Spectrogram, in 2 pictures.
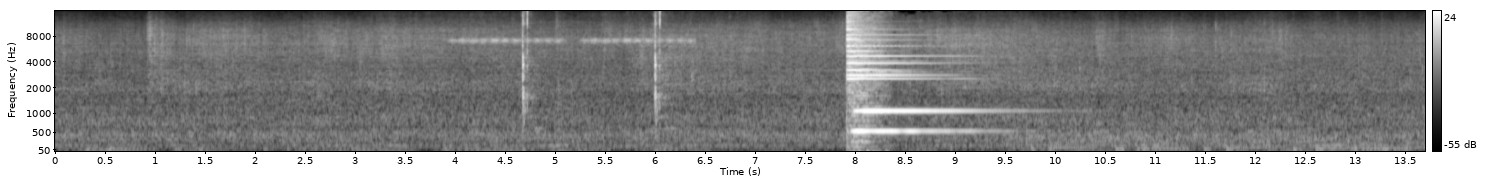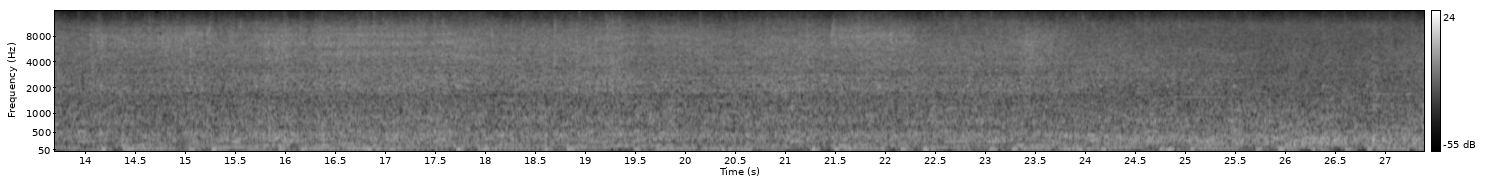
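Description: Sago-and-rice-flour rings deep-frying in hot oil in an aluminium wok, a steady sizzle and bubbling. About eight seconds in, one loud bell-like metallic ring sounds and fades over about two seconds. Two sharp clicks come shortly before it.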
